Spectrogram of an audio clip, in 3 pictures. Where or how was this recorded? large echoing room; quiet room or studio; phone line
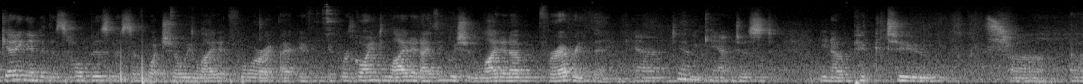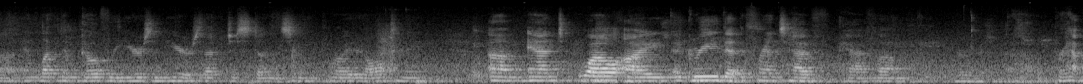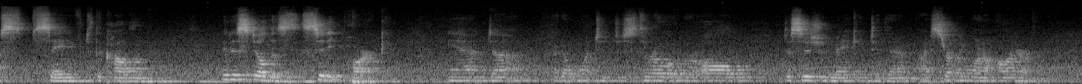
large echoing room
